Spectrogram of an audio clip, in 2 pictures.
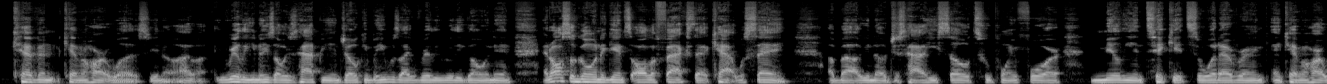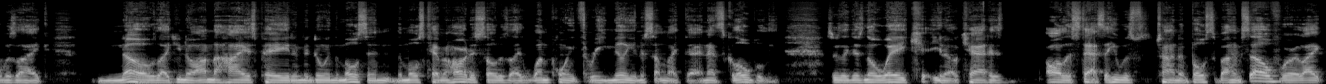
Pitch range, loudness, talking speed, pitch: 95-105 Hz, -23 LUFS, 240 wpm, 100 Hz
